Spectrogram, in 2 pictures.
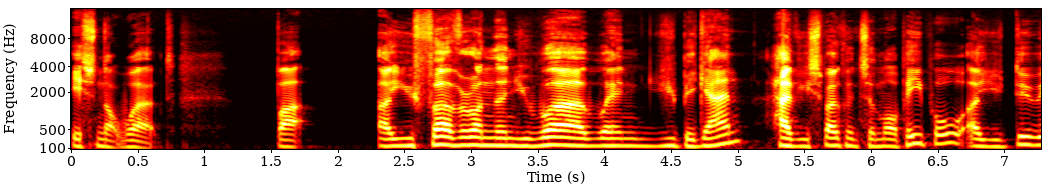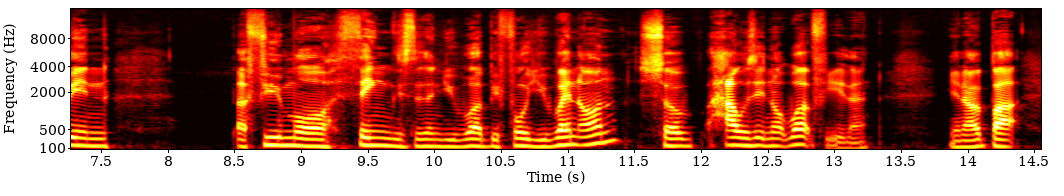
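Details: Adult man speaking; normal fluent speech.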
